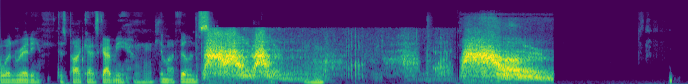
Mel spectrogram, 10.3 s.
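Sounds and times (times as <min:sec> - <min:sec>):
speech: 0:00.0 - 0:05.1
lion roar: 0:03.0 - 0:08.4.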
